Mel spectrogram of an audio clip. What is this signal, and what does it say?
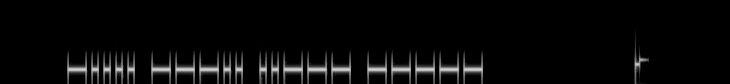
Morse code, heard as a keyed tone, about 20 wpm, 700 Hz. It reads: 6820
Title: Numbers - 4-Digit 20wpm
